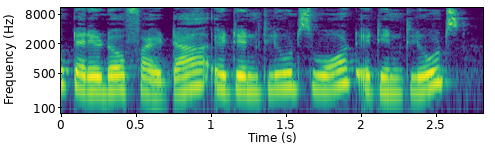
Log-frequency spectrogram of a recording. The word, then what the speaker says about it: टेरिडोफाइटा: vascular plants में आएगा टेरिडोफाइटा इसमें जो पी है the first letter is पी पी is silent over here so टेरिडोफाइटा it includes what it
